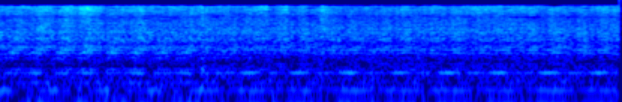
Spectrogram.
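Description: A steady low hum made of several held tones, unchanging throughout.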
